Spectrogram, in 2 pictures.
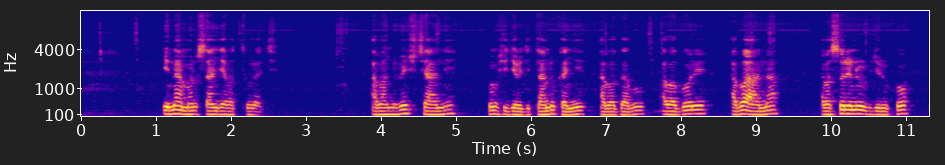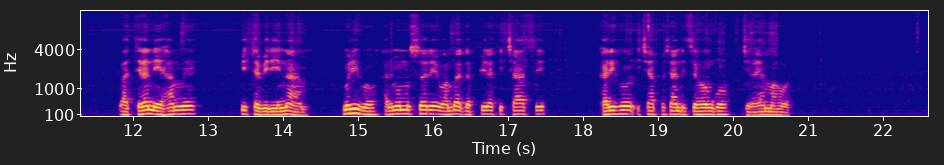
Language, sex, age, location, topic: Kinyarwanda, male, 25-35, Nyagatare, government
